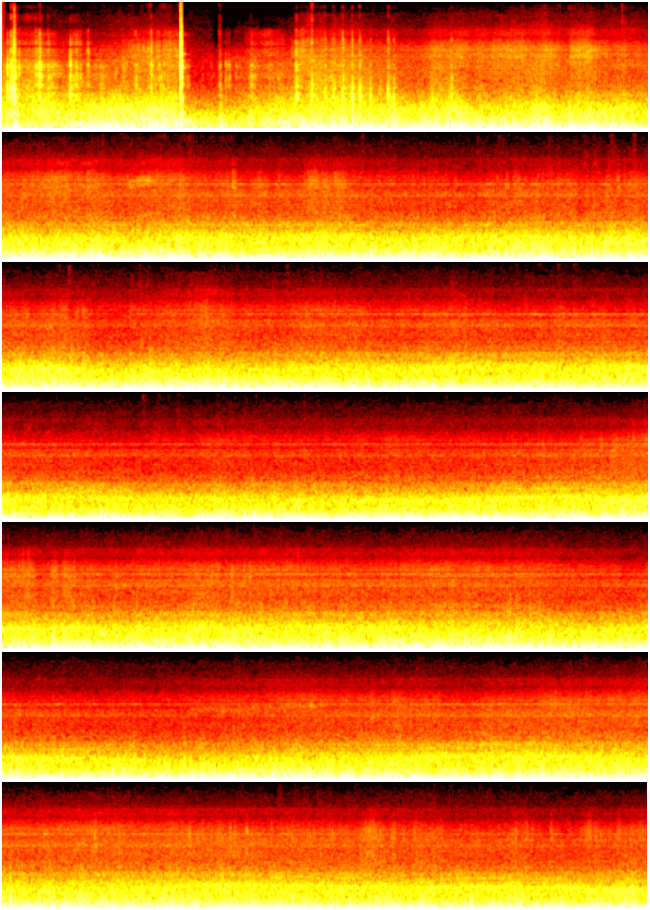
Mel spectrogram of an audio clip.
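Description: Airflow in flight buffeting the microphone of an action camera on a selfie stick during a tandem paraglider flight: a steady low rumble of wind noise. A brief click and a short dip come about a second in.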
